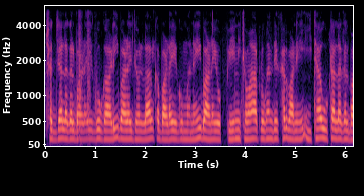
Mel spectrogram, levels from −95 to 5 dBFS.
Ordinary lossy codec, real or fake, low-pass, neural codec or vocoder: none; real; 5.4 kHz; none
